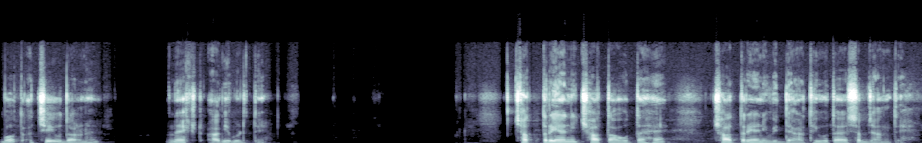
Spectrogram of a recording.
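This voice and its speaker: A man's voice: medium pitch, normal speed, creaky, long pauses, darkish tone, slightly rough. A male teacher giving an exam-prep grammar lesson, repeating each point and asking questions that he answers himself. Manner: repetitive, drilling with question-and-answer.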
